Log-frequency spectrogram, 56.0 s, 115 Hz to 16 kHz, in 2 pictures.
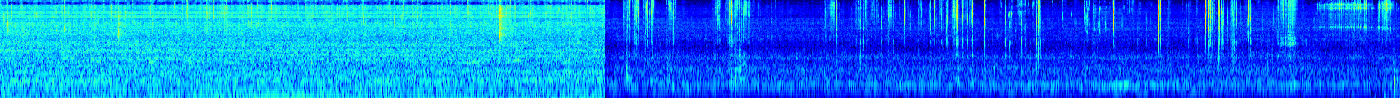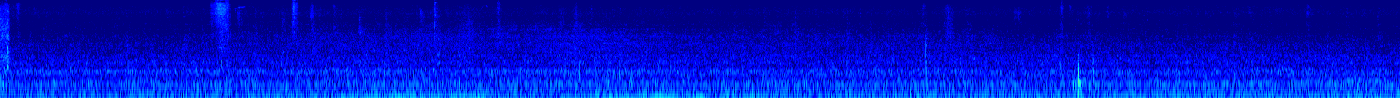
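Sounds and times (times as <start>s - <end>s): steady rain: 0.0s - 12.1s.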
